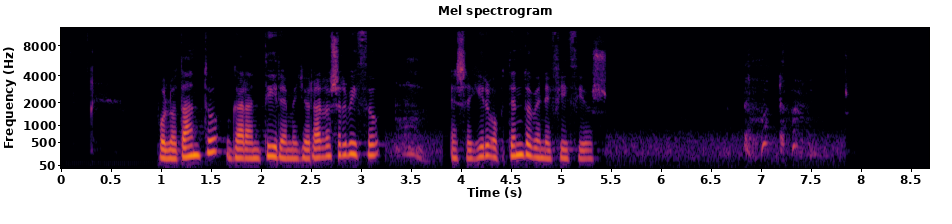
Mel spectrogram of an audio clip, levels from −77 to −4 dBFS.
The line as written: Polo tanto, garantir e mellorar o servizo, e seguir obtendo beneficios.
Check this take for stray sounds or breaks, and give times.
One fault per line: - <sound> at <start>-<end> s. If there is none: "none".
- throat clearing at 3.3-3.8 s
- throat clearing at 6.6-7.7 s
